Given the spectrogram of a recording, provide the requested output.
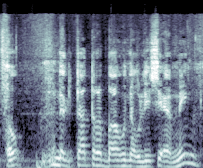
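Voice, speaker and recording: A man's voice: mid-range voice, normal speed, lightly acted. A man playing a nosy, skeptical buddy in a Filipino radio drama, questioning and incredulous. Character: nosy, skeptical drinking buddy, disapproving of charity. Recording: music under the voice.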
